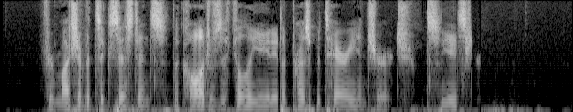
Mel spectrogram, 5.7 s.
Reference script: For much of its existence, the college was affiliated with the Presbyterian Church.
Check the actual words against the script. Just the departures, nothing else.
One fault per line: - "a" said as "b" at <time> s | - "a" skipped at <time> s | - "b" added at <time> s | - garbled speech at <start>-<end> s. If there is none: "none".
- "with" skipped at 2.8 s
- garbled speech at 4.2-4.8 s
